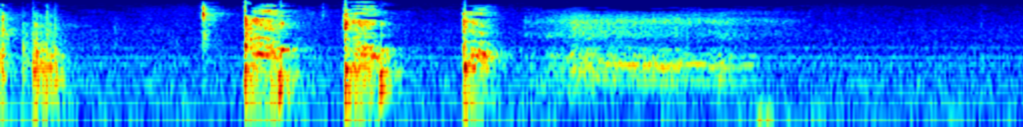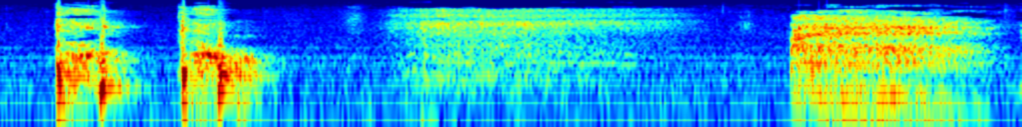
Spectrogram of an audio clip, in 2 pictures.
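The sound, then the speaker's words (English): Harsh, loud coughing fits after choking on a cup of water while talking and drinking: a quick run of four coughs, then two more, separated by long raspy, wheezing gasps for breath. No one speaks. “I'm going to drown on a cup full of water because I can't talk and drink at the same time.”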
